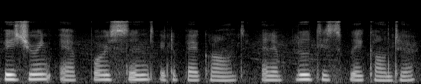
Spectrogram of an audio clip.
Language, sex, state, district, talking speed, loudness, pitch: English, female, Nagaland, Dimapur, 155 wpm, -20 LUFS, 195 Hz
